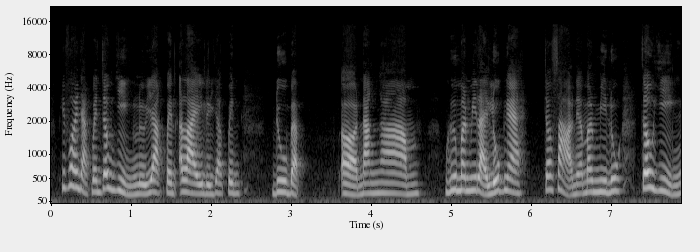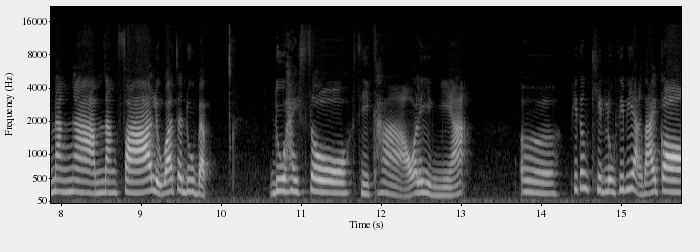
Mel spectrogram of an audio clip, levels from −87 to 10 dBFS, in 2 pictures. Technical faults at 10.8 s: sample clock jitter

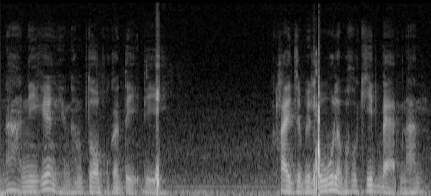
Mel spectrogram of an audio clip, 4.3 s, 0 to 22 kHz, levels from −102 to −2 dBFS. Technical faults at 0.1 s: none

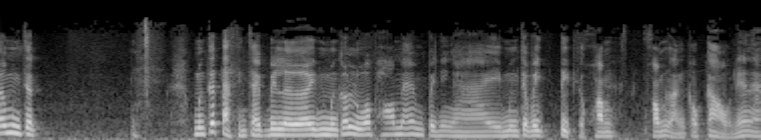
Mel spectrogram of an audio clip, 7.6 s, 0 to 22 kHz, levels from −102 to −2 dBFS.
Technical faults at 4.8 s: MP2 compression

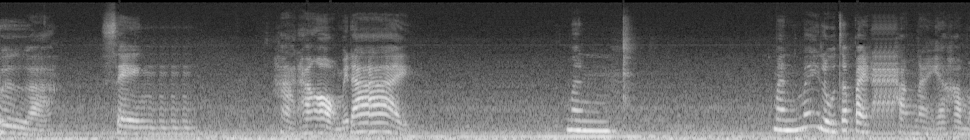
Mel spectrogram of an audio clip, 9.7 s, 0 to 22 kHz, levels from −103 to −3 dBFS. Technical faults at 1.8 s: repeated frames

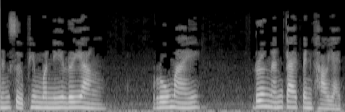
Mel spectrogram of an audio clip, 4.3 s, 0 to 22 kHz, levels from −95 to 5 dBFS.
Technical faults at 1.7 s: AAC compression

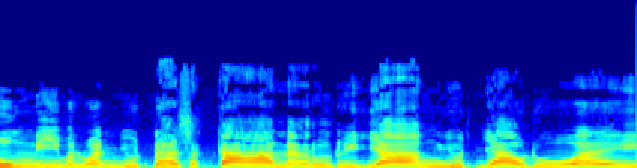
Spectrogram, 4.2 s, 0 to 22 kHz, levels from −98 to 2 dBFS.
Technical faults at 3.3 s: MP2 compression

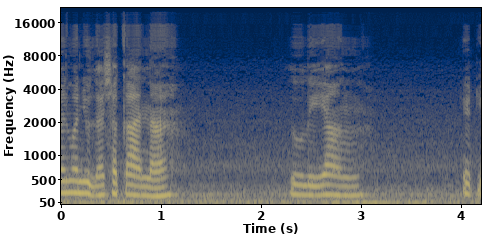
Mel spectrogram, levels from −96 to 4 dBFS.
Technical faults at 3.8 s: Opus compression

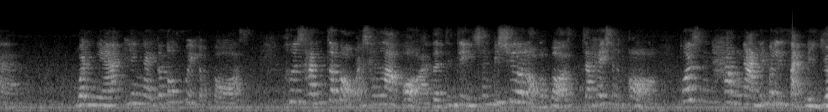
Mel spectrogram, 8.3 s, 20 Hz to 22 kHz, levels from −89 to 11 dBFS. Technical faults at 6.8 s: none

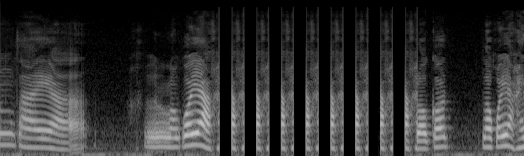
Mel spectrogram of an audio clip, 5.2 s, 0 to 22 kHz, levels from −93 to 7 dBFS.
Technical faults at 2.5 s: stutter with silent gaps

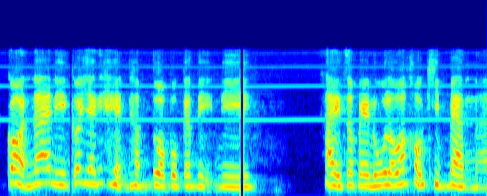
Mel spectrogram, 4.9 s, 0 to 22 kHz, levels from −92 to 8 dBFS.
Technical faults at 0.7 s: switching supply whistle; packet loss on an ADPCM call

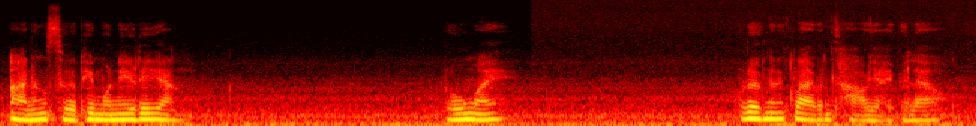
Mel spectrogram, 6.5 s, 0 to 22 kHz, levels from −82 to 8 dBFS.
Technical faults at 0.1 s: none

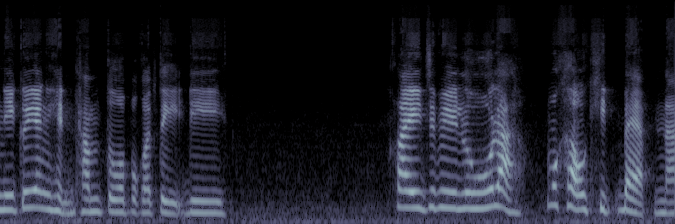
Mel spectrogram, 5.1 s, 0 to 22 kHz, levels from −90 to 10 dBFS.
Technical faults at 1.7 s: Opus compression

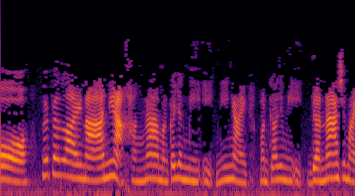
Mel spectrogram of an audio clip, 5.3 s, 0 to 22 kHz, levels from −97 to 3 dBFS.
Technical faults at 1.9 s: MP3 compression

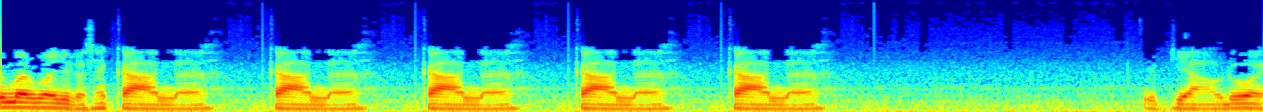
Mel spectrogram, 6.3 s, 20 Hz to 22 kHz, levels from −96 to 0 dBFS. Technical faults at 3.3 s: broken-record loop

